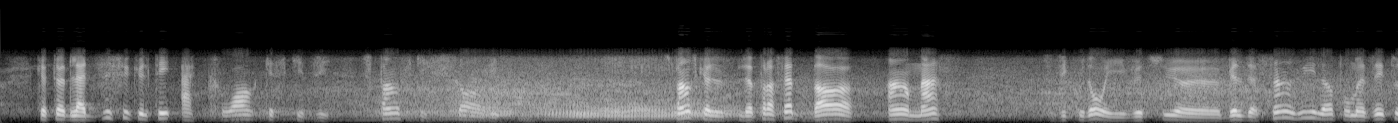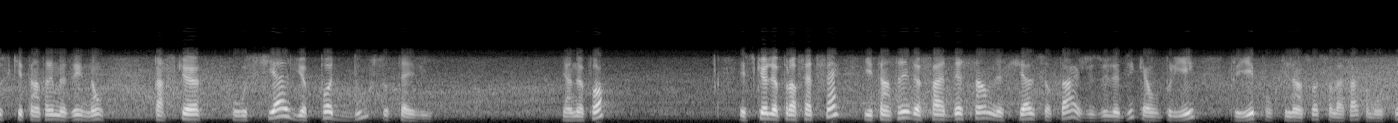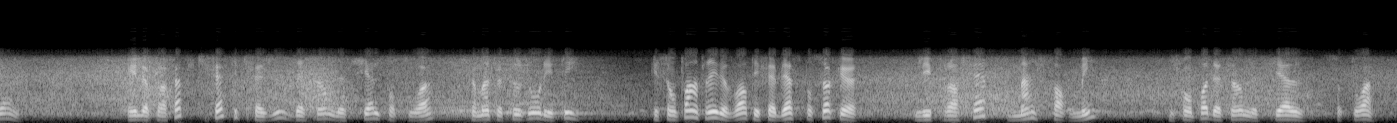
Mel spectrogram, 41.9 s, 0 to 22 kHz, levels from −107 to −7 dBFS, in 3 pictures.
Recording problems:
phone-call audio
traffic noise; noticeable; throughout; 10 dB below the speech

